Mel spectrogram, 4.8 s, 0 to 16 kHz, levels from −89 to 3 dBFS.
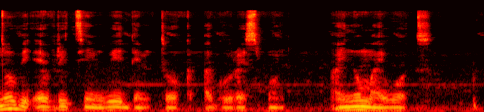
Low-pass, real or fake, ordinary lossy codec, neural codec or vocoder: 10.8 kHz; real; none; none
